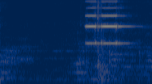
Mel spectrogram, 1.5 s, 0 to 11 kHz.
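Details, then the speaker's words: 15-year-old fridge, clamp meter set to continuity, probes on the lead's L point and the red wire: short steady high-pitched beep about half a second long, and the meter shows some resistance, so the lead wire is intact. "चाहिए जैसा कि आप सुन पा रहे हैं beep की आवाज आ रही है इसका मतलब है कि ये वायर सही है"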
